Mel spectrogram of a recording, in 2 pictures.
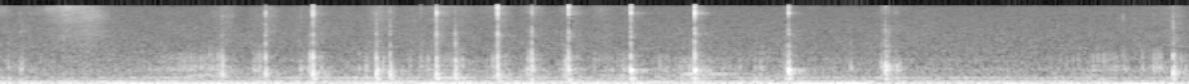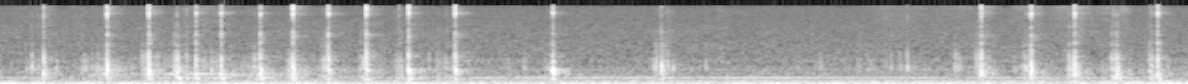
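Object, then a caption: Plastic-pin hairbrush. A fingertip flicks along the row of plastic pins on a hairbrush held upside down above a table, producing a long series of quick, dry, bright ticks that come in uneven bursts. Each click dies away almost instantly over a steady low hum.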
